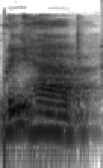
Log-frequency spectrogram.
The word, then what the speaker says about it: rehab: So rehab has 2 syllables. It instantiates end clipping. Rehab as such is not a morpheme, it's submorphemic. It ends in a consonant. It has initial stress.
